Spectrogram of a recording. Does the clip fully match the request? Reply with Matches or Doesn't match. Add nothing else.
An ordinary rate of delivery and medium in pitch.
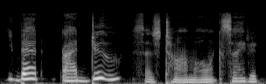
Matches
